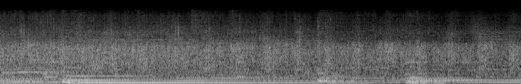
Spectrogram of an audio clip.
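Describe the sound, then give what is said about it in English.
Steady, dense audience applause for those who prayed the prayer fills the whole stretch, a constant crackling wash of clapping with sustained keyboard or organ chords playing underneath and shifting a few times. “If you prayed that prayer, we're so just give them just a round of applause.”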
